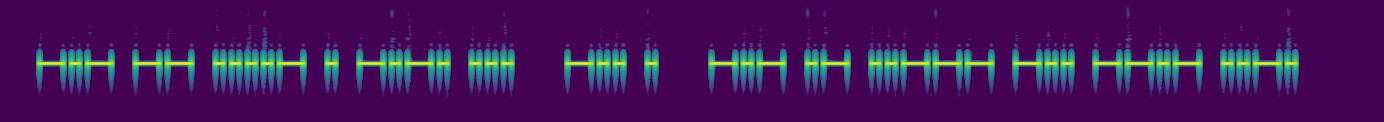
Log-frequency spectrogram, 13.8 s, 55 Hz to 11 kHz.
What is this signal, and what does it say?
Morse code, heard as a keyed tone, about 15 wpm, 700 Hz. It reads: KM4ECS DE KA2DQF
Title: USA Callsign DE Callsign - 6 Characters - 15wpm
